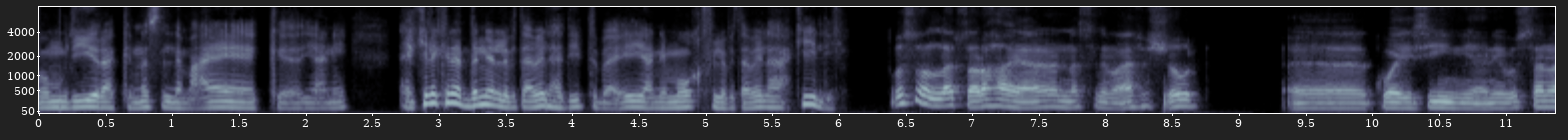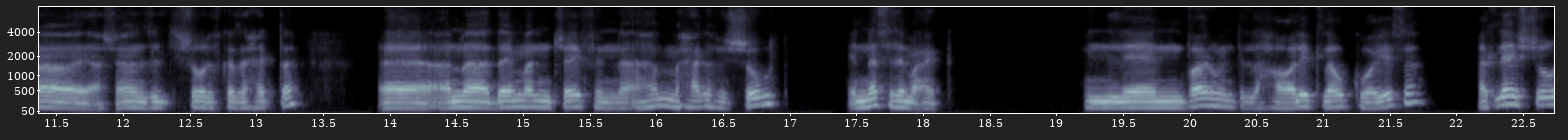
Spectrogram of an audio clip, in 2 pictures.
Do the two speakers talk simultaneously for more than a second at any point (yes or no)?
no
